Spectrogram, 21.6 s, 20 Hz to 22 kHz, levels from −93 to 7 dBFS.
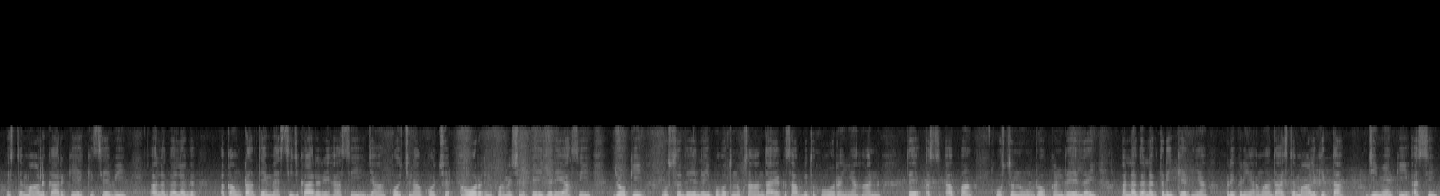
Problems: none marked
